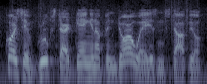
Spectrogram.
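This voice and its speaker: A man's voice: mid-range voice, normal speed, a bit bright, faint music behind, lightly acted, poor audio. An actor playing an eager, boastful teenage boy, earnest and self-important, in 1930s radio comedy style with folksy small-town talk. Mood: proud.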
